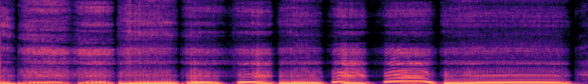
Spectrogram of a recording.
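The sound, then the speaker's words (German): A voice imitates a monkey: a quick series of loud, breathy hoots swooping up and down in pitch, ending in one longer drawn-out call, with no other talking. “Das ist ein Affe. Oder zumindest sollte es einer sein.”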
